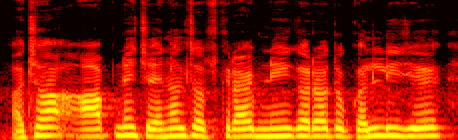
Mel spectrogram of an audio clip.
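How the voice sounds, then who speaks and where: A man who teaches children, telling a casual anecdote to viewers in a friendly, chatty way and slowly drawing out each Arabic letter as he corrects its pronunciation. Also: high-pitched, level tone, lo-fi sound. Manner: slow, drawn-out enunciation of Arabic letters.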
